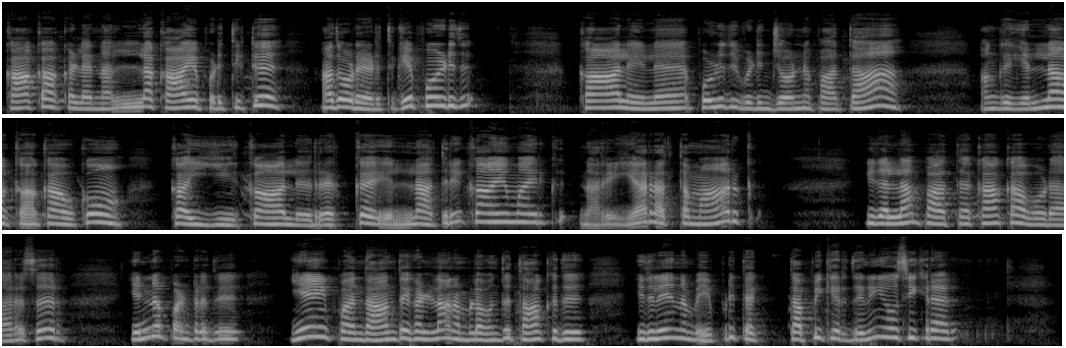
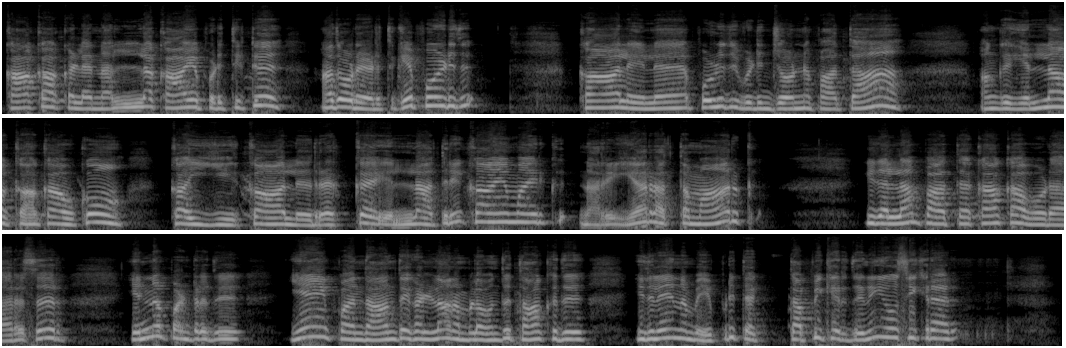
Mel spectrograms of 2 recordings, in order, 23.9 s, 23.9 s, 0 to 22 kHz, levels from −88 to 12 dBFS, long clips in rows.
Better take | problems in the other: first | distortion; slight; 10 dB below the speech

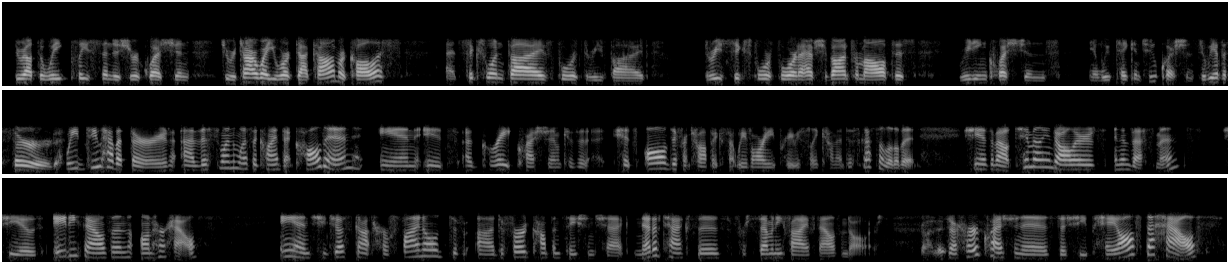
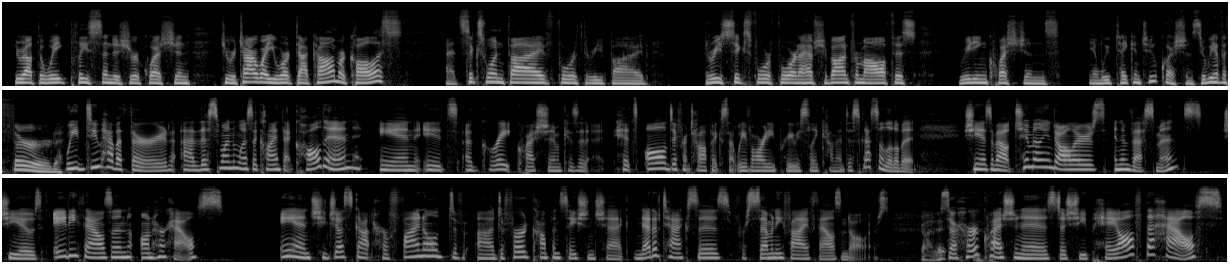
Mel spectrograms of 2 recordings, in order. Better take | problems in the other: second | phone-call audio; nothing above 3.5 kHz

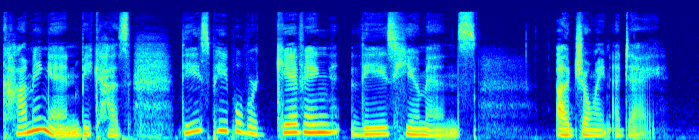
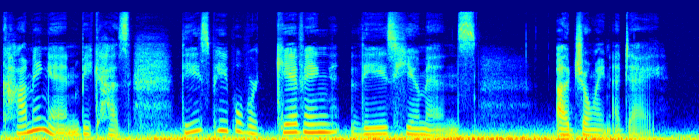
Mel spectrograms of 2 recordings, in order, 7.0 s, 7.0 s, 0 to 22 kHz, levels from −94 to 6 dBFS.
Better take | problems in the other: first | low rumble; noticeable; throughout; 20 dB below the speech

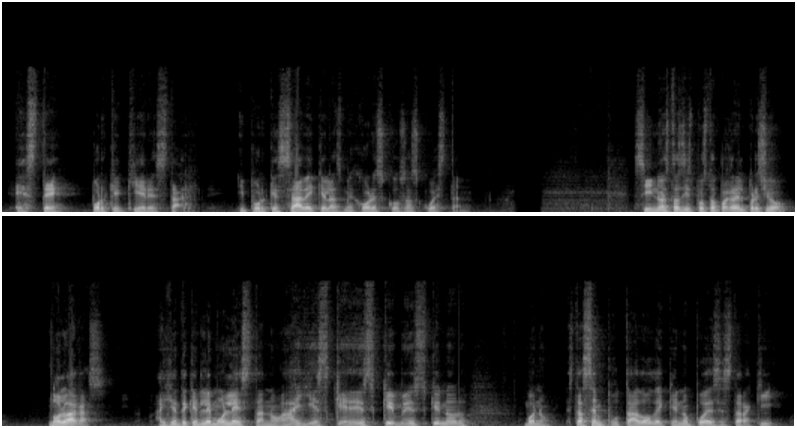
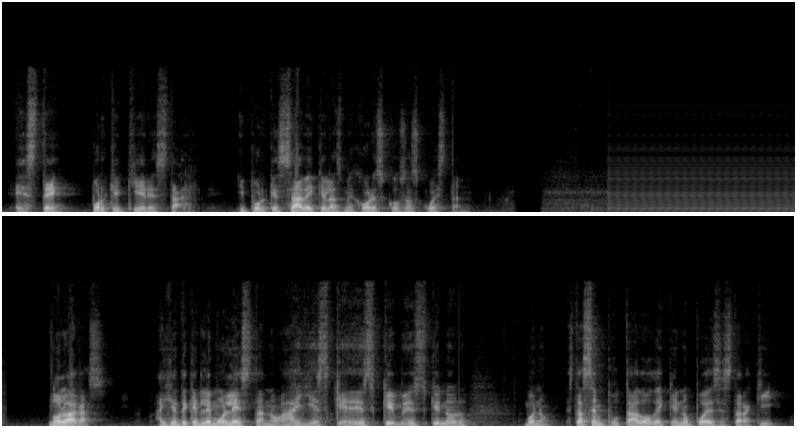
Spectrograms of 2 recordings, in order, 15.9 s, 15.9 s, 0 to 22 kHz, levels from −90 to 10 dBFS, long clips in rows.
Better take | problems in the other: first | audio freezing; at 6 s for 2 s

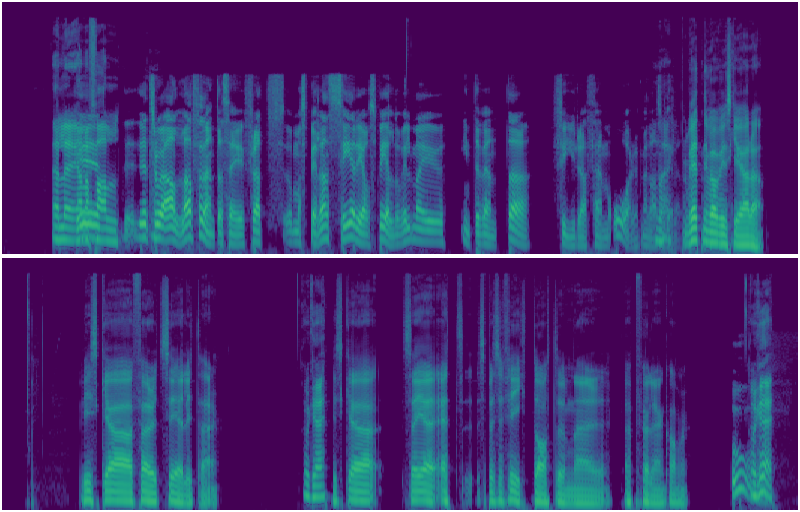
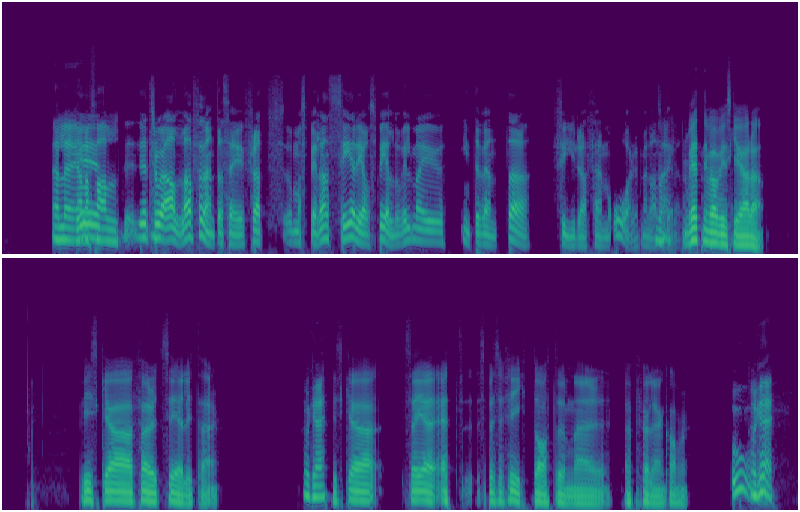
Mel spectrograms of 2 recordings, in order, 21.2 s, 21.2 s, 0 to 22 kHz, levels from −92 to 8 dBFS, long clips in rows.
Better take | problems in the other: first | muffled; very; fading above 2 kHz

